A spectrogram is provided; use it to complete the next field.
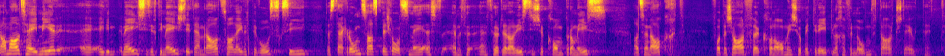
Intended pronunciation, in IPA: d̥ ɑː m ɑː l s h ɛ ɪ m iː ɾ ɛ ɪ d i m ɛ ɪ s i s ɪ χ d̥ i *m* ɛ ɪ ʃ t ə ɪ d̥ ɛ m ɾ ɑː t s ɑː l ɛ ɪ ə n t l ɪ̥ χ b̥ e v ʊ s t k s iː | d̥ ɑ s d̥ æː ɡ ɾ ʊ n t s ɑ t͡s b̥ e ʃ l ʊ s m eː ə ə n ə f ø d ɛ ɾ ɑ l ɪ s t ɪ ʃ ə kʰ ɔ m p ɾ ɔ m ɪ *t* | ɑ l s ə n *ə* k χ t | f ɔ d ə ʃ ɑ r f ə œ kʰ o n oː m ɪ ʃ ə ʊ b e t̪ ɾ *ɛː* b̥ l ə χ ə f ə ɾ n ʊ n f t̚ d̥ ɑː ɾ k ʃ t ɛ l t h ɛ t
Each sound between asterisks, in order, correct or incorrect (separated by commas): correct, incorrect, incorrect, incorrect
